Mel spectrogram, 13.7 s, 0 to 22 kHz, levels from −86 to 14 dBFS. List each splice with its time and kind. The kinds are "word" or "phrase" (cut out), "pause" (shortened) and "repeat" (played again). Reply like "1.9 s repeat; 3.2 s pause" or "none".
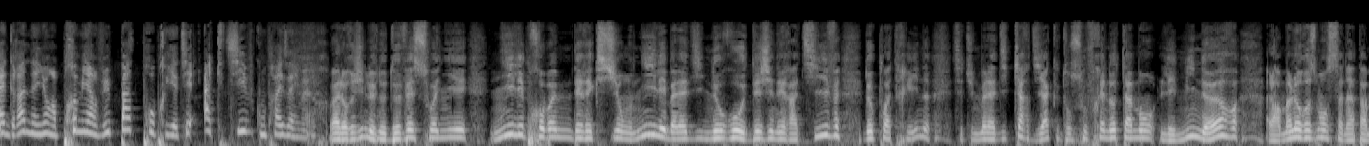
3.8 s word; 8.6 s phrase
